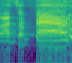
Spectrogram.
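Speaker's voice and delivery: very loud, raspy, full-throated hollering. Telling a funny story, imitating what a woman yelled, retelling her yelling. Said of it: "She's yelling".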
